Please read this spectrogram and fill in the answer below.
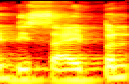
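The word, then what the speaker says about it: Disciple: और ये द डिसिपल को मिला है, डिसिपल या डिसाइपल भी इसको प्रोनाउंस कर सकते हैं आप।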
